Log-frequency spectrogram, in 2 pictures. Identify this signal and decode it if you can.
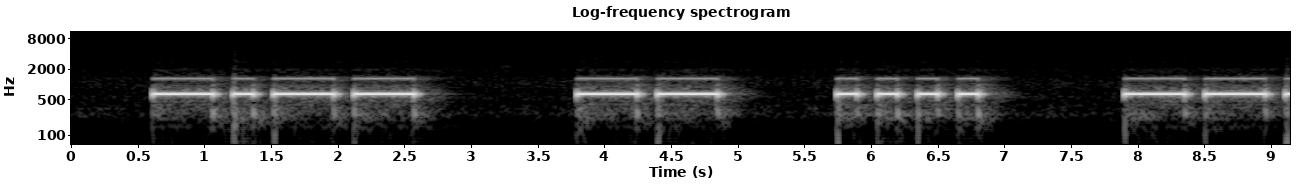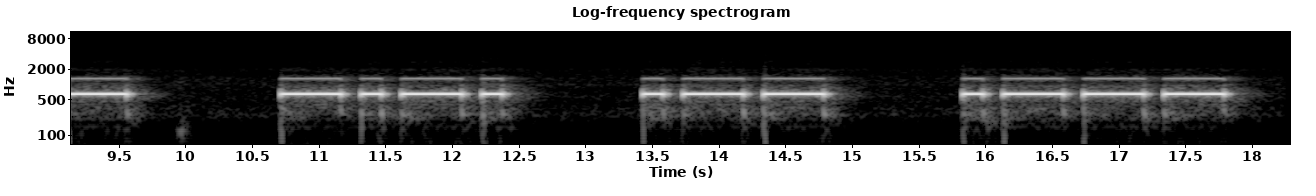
Morse code, heard as a keyed tone, about 8 wpm, 660 Hz. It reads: Y M H O C W J
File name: jh8cbh / 2026cw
